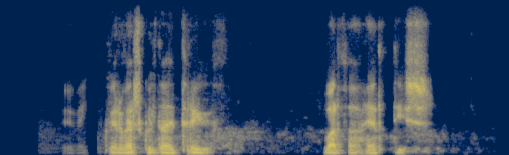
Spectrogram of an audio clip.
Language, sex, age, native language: Icelandic, male, 20-29, Icelandic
